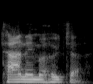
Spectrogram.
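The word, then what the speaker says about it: Tāne Mahuta: to have a look to see how you pronounce it. The Tarn Mahuta War. Yes. Perfect. Tan Mahuta.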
